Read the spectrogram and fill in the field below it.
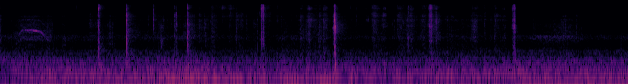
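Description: Stems snap as leaves are picked off.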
